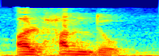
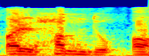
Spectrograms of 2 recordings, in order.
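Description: First: The opening hamza is heavy and emphatic. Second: The same.

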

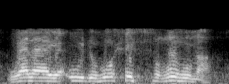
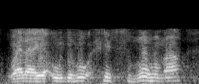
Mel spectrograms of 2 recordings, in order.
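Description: No difference in how they are said.

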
